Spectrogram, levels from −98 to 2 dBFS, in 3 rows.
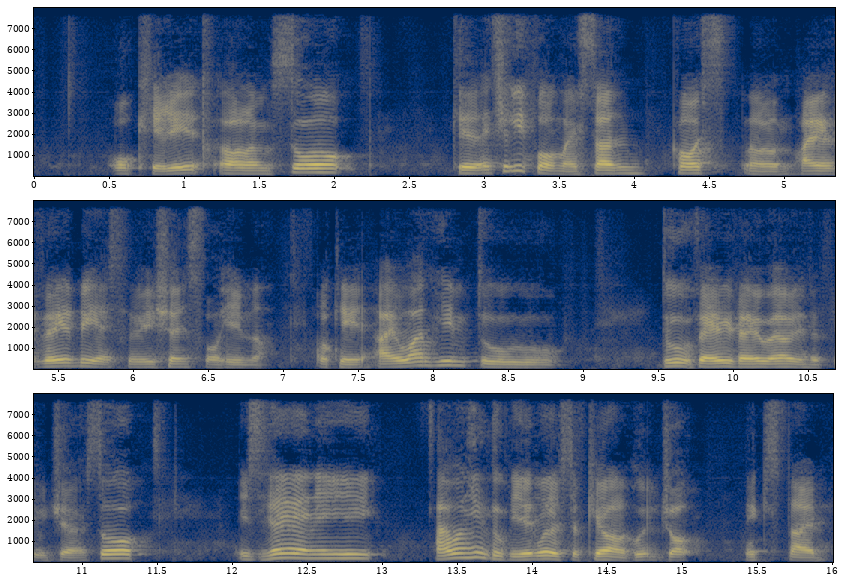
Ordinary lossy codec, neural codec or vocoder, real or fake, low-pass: none; codec, 16 kHz, 1 kbps, FreqCodec, larger model; fake; none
